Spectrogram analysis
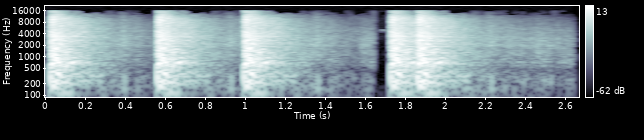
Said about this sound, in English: That was far away. That seems closer. We sat there motionless, listening to the gunfire.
